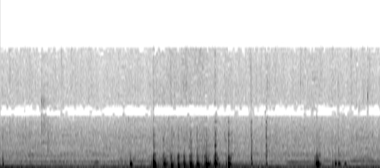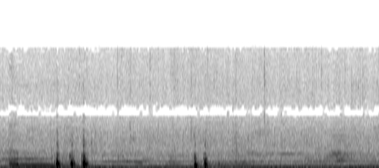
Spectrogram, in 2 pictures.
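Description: A child turns a metal handle that clicks and scrapes against a brass dial.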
